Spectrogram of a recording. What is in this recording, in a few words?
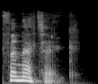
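"phonetic", British English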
